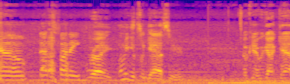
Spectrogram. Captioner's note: turn signal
